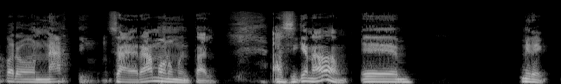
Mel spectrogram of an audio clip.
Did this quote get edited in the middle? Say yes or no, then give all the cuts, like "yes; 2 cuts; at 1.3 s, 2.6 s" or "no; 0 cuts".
no; 0 cuts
